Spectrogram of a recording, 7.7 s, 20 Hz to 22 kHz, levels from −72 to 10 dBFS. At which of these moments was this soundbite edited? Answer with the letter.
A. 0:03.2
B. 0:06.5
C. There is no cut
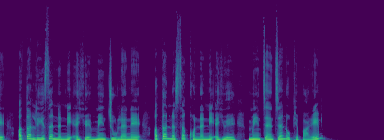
C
